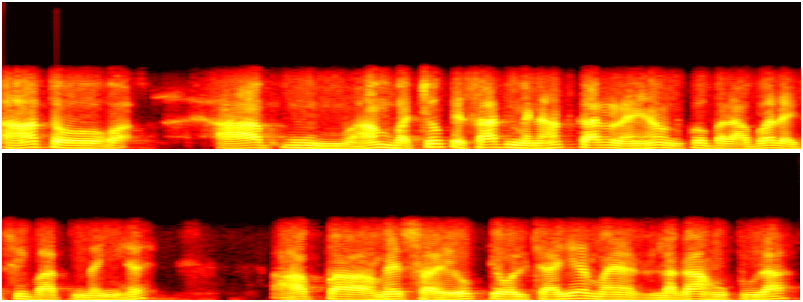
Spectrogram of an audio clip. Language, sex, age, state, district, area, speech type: Hindi, male, 60+, Uttar Pradesh, Chandauli, rural, conversation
